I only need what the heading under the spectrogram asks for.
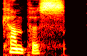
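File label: "campus", British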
